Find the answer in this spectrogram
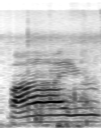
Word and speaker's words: fire: What bothers Ian is when people make fire into 2 syllables. Fire. Oh He yeah. wants it fire.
